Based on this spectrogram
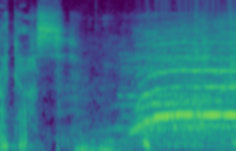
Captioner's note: applause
